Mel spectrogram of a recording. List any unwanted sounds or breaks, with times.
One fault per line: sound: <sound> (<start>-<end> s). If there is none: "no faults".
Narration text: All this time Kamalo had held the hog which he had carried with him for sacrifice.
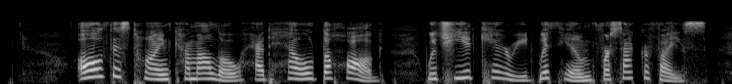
no faults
